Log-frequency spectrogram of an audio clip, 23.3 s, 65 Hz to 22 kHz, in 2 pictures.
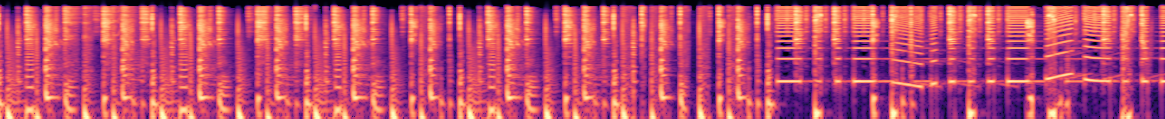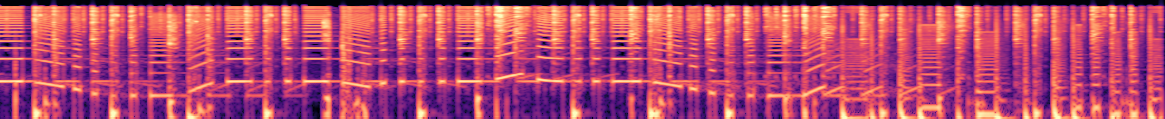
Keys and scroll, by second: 0.8 space, 2.7 space, 4.0 space, 4.4 ctrl+alt+z, 7.4 space, 12.8 space, 15.8 space, 18.4 space, 19.5 space, 21.2 space, 22.9 space.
